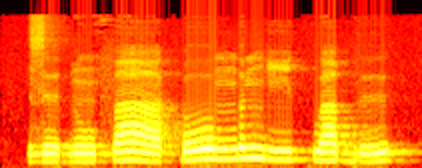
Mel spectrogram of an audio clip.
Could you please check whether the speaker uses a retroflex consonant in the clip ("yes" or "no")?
no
